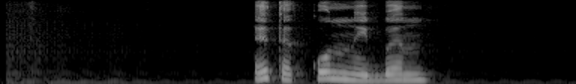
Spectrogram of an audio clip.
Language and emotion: Russian, neutral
